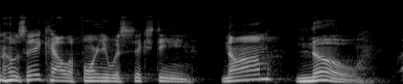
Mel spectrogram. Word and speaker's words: Ngo: San Jose, California with 16, Nam No. That's NGO, like, I think it's pronounced no.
